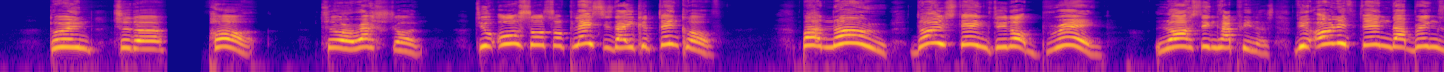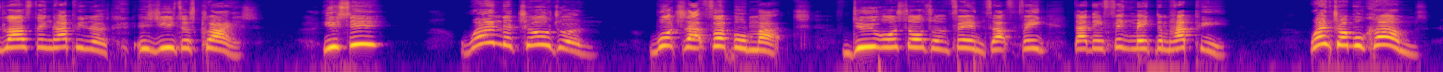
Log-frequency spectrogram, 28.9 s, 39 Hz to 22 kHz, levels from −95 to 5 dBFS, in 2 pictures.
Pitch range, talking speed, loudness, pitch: 310-405 Hz, 125 wpm, -15 LUFS, 350 Hz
